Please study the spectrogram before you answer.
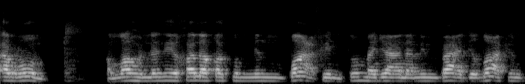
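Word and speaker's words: ضعف: Allahu alladzi khalaqakum min dha'fin thumma ja'ala min ba'di dha'fin quwwatan thumma ja'ala min ba'di quwwatin dha'fan wa shaybah. Ini boleh dibaca dhatnya, boleh dibaca pakai dhammah, boleh juga dibaca pakai fathah.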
